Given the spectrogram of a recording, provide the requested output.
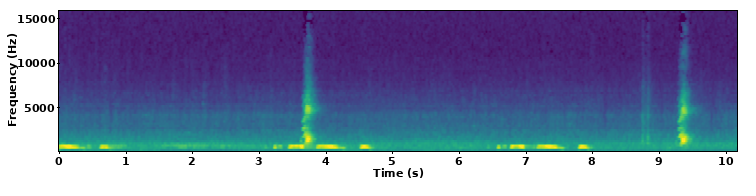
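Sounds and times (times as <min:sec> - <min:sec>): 
spotted dove cooing: 0:00.0 - 0:01.1, 0:03.1 - 0:04.8, 0:06.6 - 0:08.1.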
